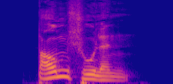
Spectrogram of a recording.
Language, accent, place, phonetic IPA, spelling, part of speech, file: German, Germany, Berlin, [ˈbaʊ̯mˌʃuːlən], Baumschulen, noun, De-Baumschulen.ogg
- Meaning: plural of Baumschule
